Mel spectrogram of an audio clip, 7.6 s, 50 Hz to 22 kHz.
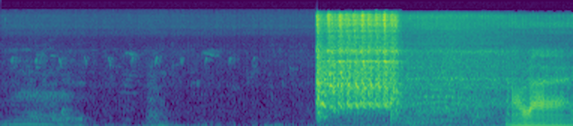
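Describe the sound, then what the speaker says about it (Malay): A Daihatsu Move L9 RS 660 turbo with tiptronic automatic is started by remote: after a quiet stretch with faint background voices, the engine cranks abruptly and loudly, catches, and settles into a steady near idle with a brief rev swell. "Okay, kita nak try start kereta pakai remote guys."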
